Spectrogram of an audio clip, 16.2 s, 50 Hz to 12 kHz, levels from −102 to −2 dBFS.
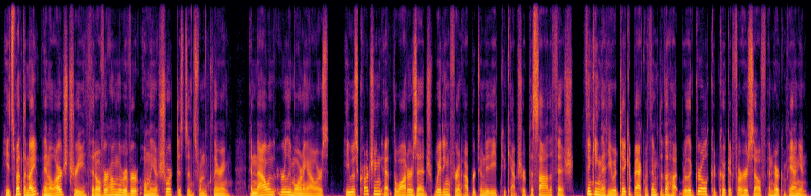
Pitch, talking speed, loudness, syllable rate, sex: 135 Hz, 245 wpm, -19 LUFS, 6.2 syllables/s, male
